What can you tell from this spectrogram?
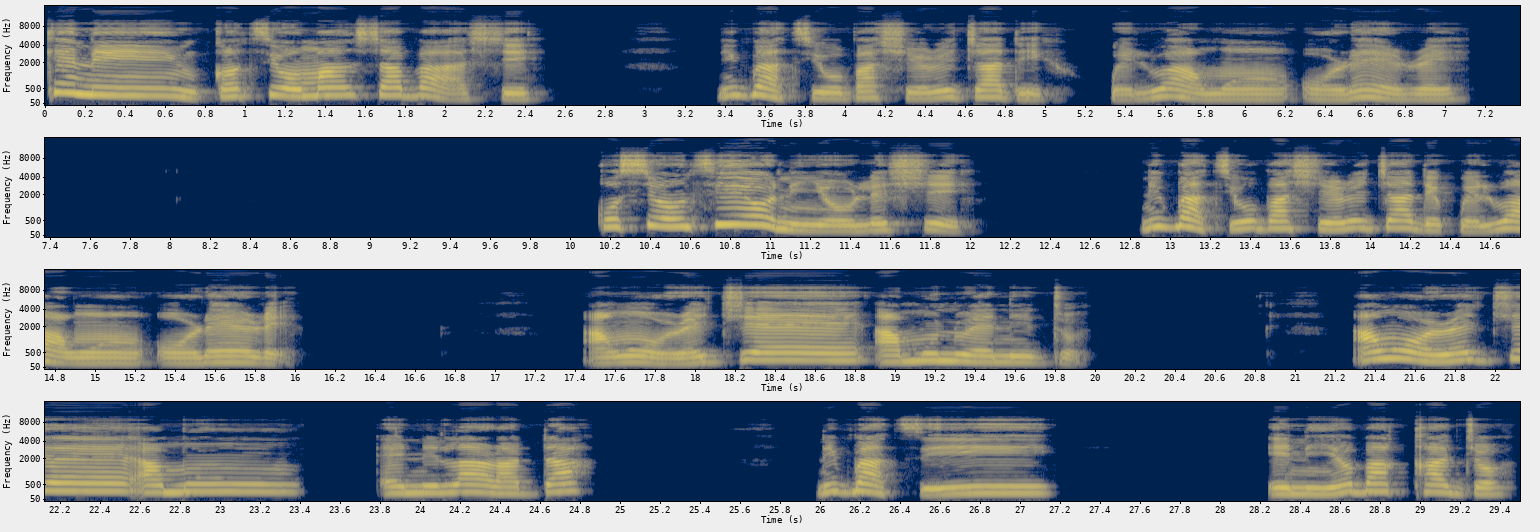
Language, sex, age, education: Yoruba, female, 46-60, tertiary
